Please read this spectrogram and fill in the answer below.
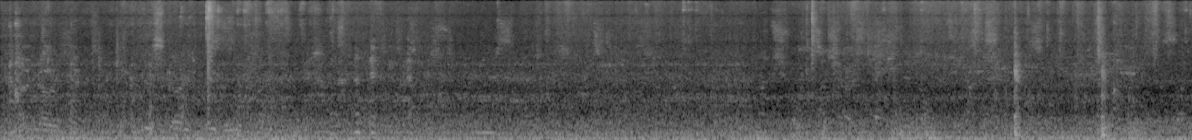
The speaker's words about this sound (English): we've just passed the Shard by the sound of it. This train seems to be going incredibly slow.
